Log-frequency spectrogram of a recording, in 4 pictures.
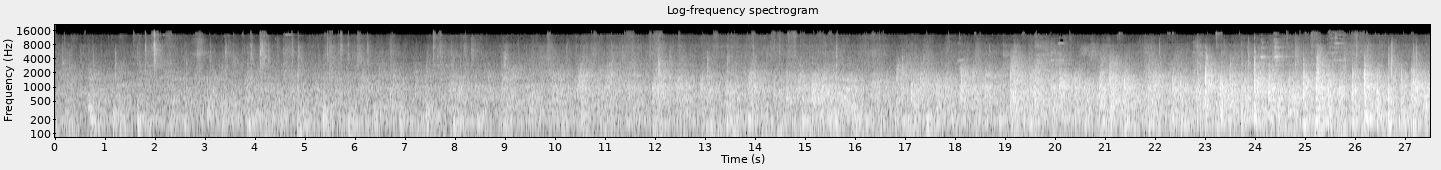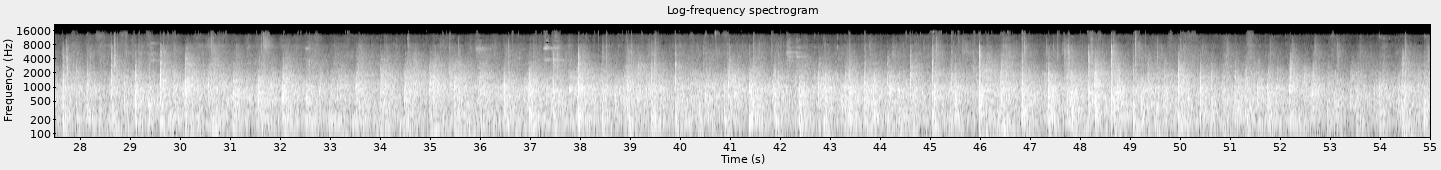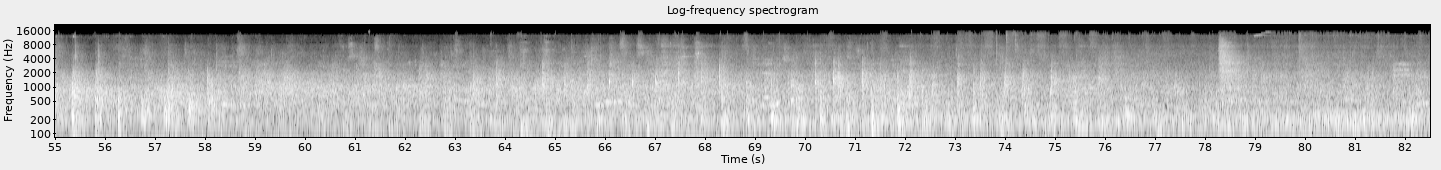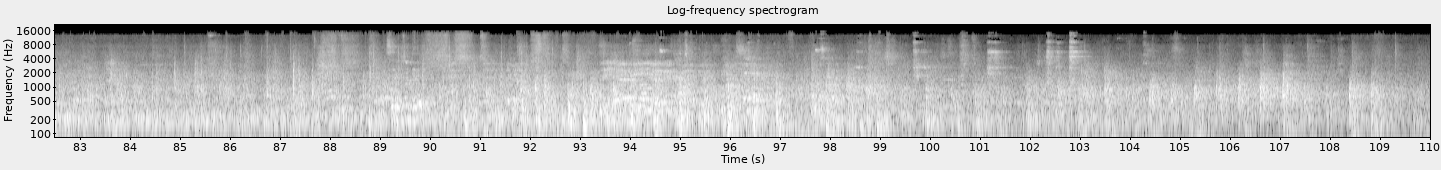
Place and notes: docks de jolliette marseille
enregistré sur nagra ares bb lors du tournage vieilles canaille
